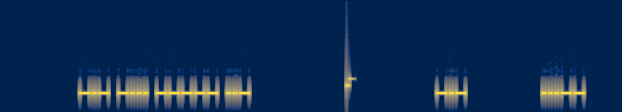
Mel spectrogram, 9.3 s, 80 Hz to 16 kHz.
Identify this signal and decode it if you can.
Morse code, heard as a keyed tone, about 25 wpm, spaced as for 15 wpm, 700 Hz. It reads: KB0U K3
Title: USA Call Signs - 8x Character Spacing - 25wpm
